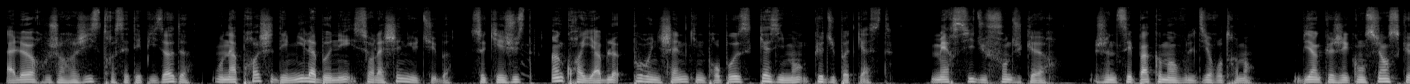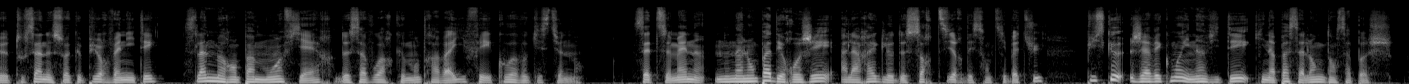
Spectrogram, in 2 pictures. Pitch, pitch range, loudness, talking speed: 110 Hz, 100-120 Hz, -26 LUFS, 215 wpm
